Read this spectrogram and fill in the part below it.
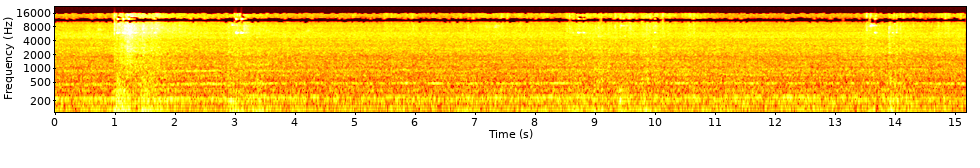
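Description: The bus body rattles and knocks now and then as it rolls over the road.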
